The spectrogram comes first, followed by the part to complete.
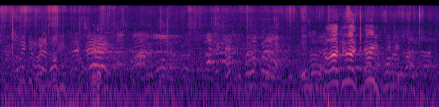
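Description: Footballers shouting and calling to each other during play, several voices, with the loudest shouts near the end.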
